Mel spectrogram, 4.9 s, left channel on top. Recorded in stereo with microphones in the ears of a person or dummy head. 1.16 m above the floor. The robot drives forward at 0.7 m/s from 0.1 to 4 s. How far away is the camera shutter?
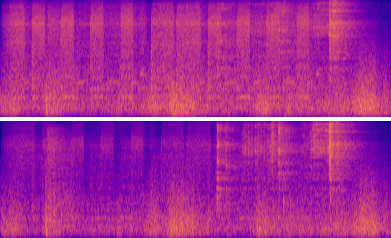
About 4.5 m.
